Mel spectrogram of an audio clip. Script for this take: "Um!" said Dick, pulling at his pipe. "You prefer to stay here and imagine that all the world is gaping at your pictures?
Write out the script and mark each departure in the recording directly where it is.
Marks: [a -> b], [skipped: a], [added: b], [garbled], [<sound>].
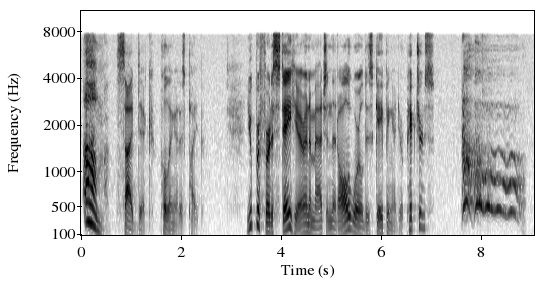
"Um!" [said -> sighed] Dick, pulling at his pipe. "You prefer to stay here and imagine that all the world is gaping at your pictures? [bark]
